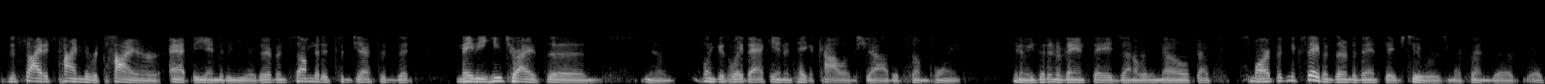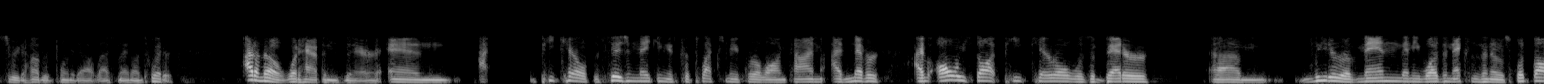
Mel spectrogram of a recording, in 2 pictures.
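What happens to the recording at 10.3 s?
The speech at 10.3 s carries tandem speech coding, present through the whole clip. The sound fits two low-rate speech codecs in a row, AMR-NB and then G.729A, with a G.711 link between them. Each coder re-models the previous one's errors, so the speech comes out rough, muffled and warbly. On a spectrogram, energy stops at 3.7 kHz and the harmonics look smeared and unsteady, with blurred formant tracks.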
